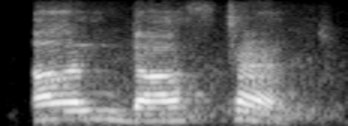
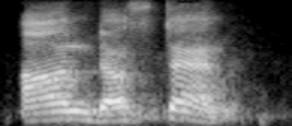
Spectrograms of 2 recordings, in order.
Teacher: put pressure on the last syllable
